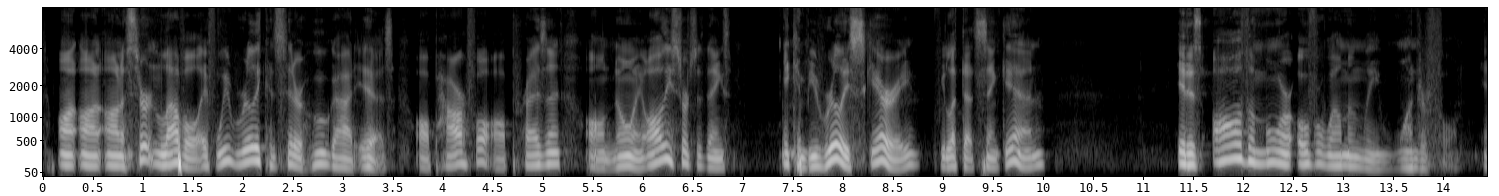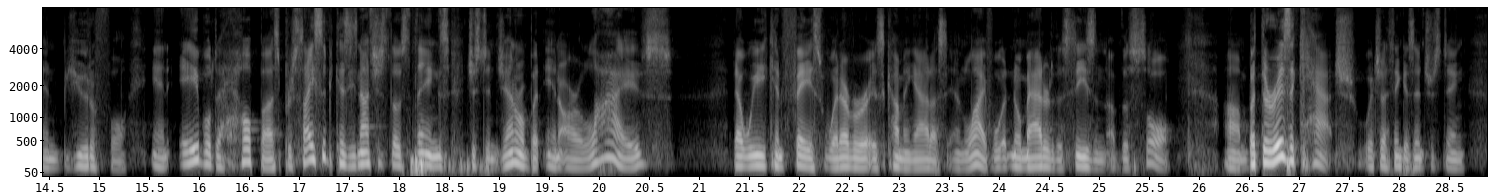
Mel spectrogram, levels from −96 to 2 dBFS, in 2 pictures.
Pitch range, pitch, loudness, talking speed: 115-155 Hz, 130 Hz, -33 LUFS, 195 wpm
